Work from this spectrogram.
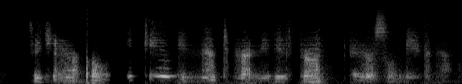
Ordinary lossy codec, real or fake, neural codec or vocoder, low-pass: none; fake; codec, 44.1 kHz, 0.9 kbps, DAC; none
